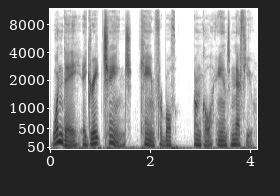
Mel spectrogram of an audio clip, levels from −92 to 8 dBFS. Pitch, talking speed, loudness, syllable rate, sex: 110 Hz, 160 wpm, -19 LUFS, 4.3 syllables/s, male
